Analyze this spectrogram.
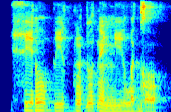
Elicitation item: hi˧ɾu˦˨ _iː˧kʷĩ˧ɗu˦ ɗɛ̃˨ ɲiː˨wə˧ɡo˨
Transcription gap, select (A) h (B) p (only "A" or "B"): B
